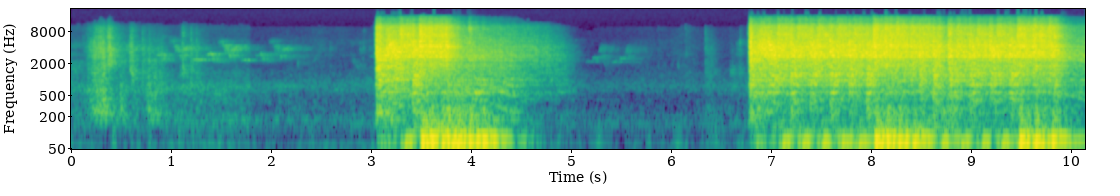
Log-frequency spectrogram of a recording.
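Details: Rare carburetted twin motorcycle, first start attempt on choke, fuel on reserve, fuel filters fitted backwards: two long stretches of steady starter cranking, never catches; carb starved of fuel, bowl nearly dry.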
